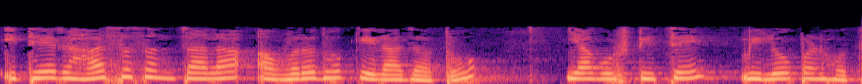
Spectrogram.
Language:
Marathi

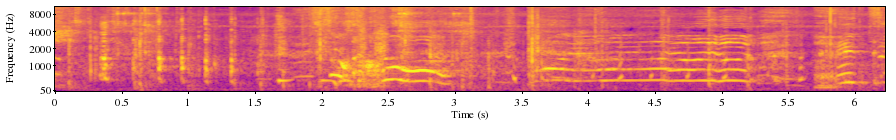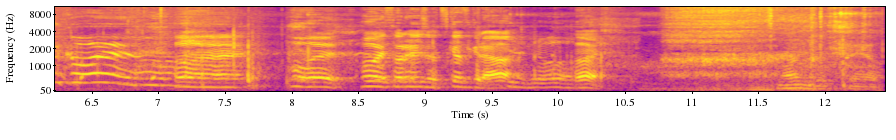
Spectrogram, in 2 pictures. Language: Japanese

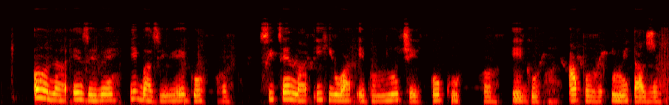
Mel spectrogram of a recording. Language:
Igbo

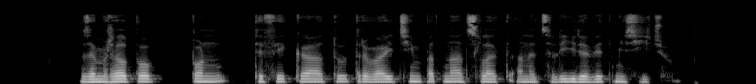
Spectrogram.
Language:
Czech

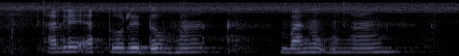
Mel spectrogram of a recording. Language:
Santali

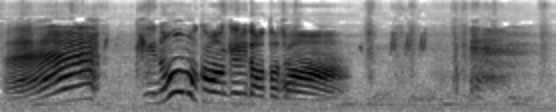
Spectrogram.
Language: Japanese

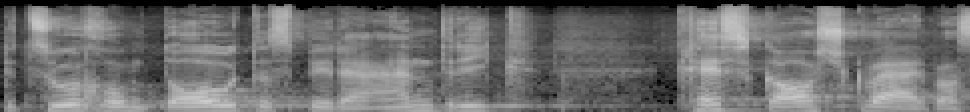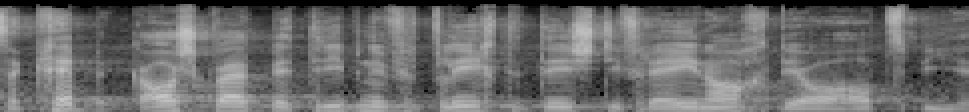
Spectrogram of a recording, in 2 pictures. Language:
Swiss German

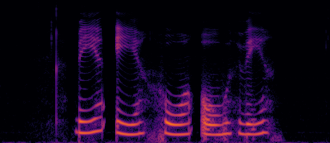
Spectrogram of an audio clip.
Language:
Swedish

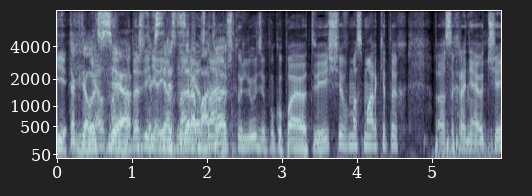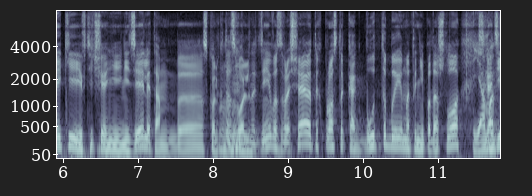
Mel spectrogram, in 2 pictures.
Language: Russian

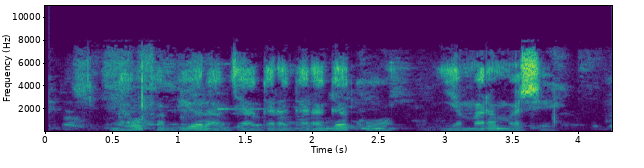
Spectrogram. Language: Kinyarwanda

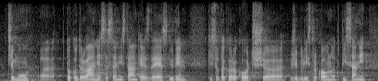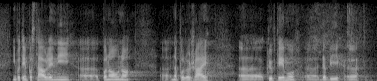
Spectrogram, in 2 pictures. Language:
Slovenian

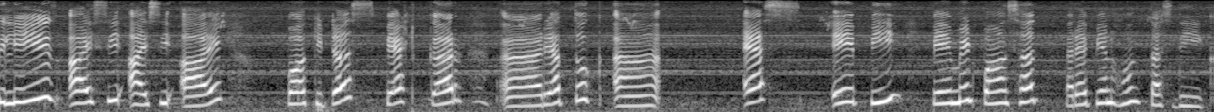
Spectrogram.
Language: Kashmiri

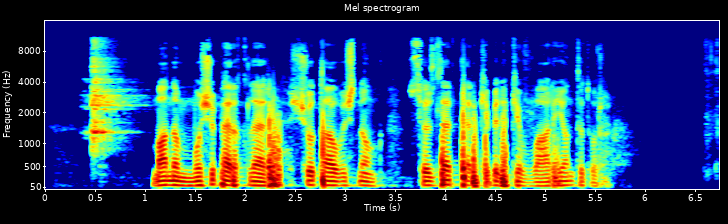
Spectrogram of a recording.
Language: Uyghur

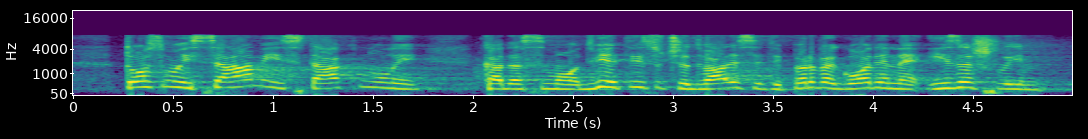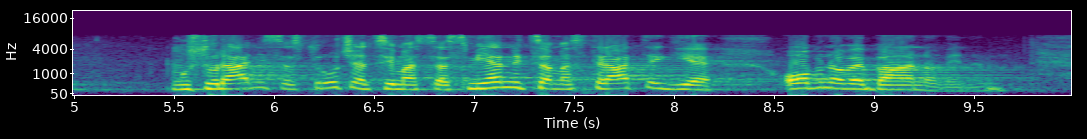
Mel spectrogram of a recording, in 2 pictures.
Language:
Croatian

